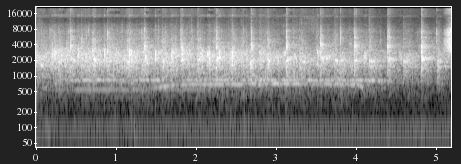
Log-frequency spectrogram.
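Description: A church congregation claps and applauds for Jesus, steady dense clapping throughout with a faint sustained tone running underneath.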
